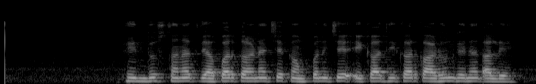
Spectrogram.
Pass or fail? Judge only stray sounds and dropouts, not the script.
pass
